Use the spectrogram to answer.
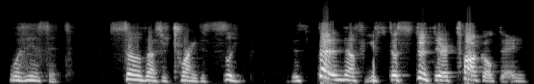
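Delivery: high, loud grumpy whine; complaining. A narrator's reading. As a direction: grumble at being woken. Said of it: "she complained".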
